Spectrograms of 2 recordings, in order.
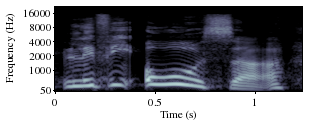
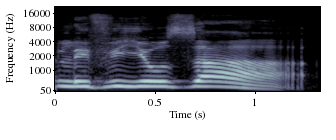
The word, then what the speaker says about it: Leviosa: Die Betonung liegt bei Leviosa und nicht Leviosa.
